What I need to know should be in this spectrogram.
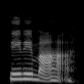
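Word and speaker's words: Daoine Maithe: Priestess of the Deoin Matha. Is that correct? Deoin Matha. It's Irish. And I know Irish is very different for English speakers to look at, because it has different grammar and pronunciation rules.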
